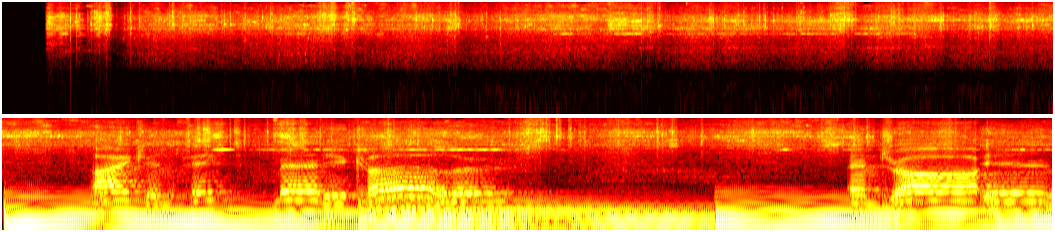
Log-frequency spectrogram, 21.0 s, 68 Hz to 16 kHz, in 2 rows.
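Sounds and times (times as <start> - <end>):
faint crackling and hiss: 0.4 - 21.0.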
